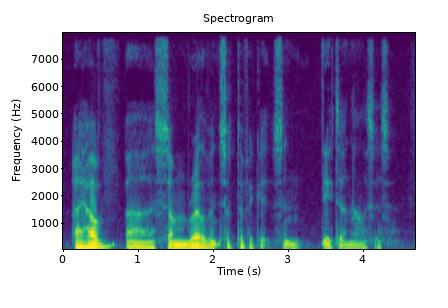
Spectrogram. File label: interviewee male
